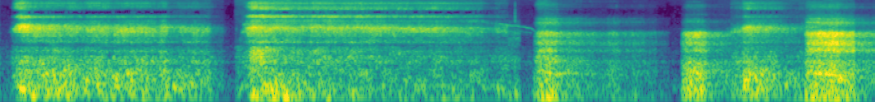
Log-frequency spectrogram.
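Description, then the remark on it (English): Slow, raspy oceanic yogic breaths drawn through a slight constriction at the back of the throat in ocean-like waves, several long inhales and exhales with brief pauses between, fairly loud, with no talking. “In this oceanic breath, there's a slight constriction in the back of your throat.”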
